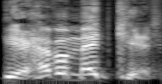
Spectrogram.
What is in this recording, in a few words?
health, gasmask; scmod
